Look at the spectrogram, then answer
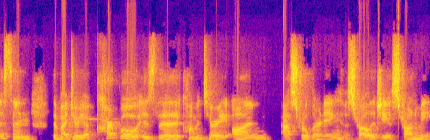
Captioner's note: non-english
